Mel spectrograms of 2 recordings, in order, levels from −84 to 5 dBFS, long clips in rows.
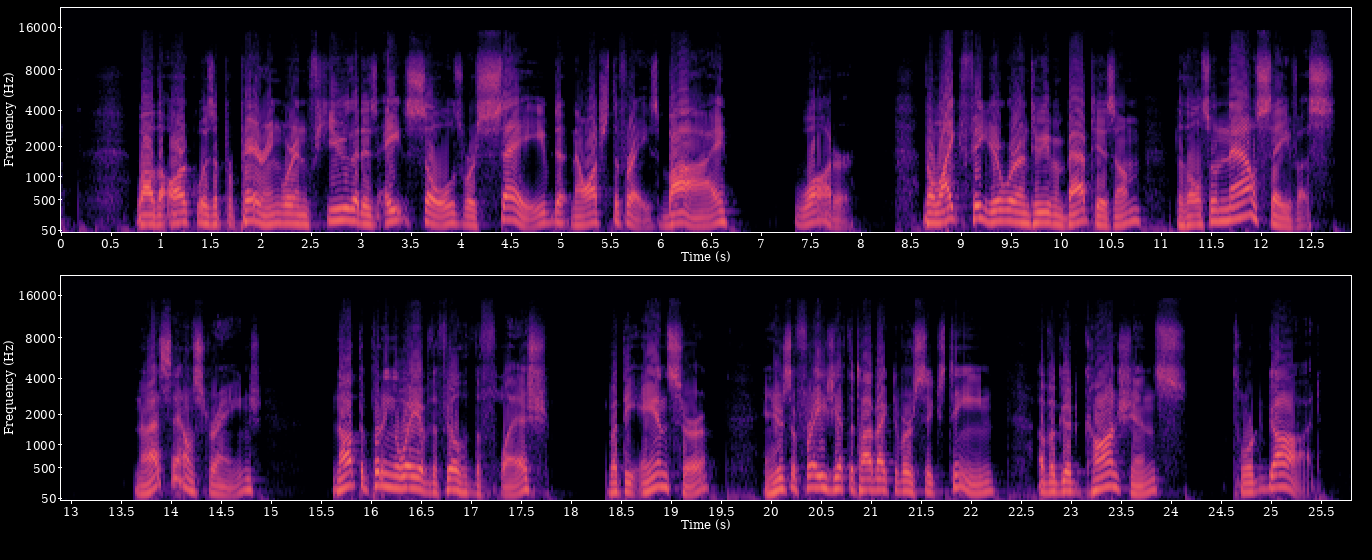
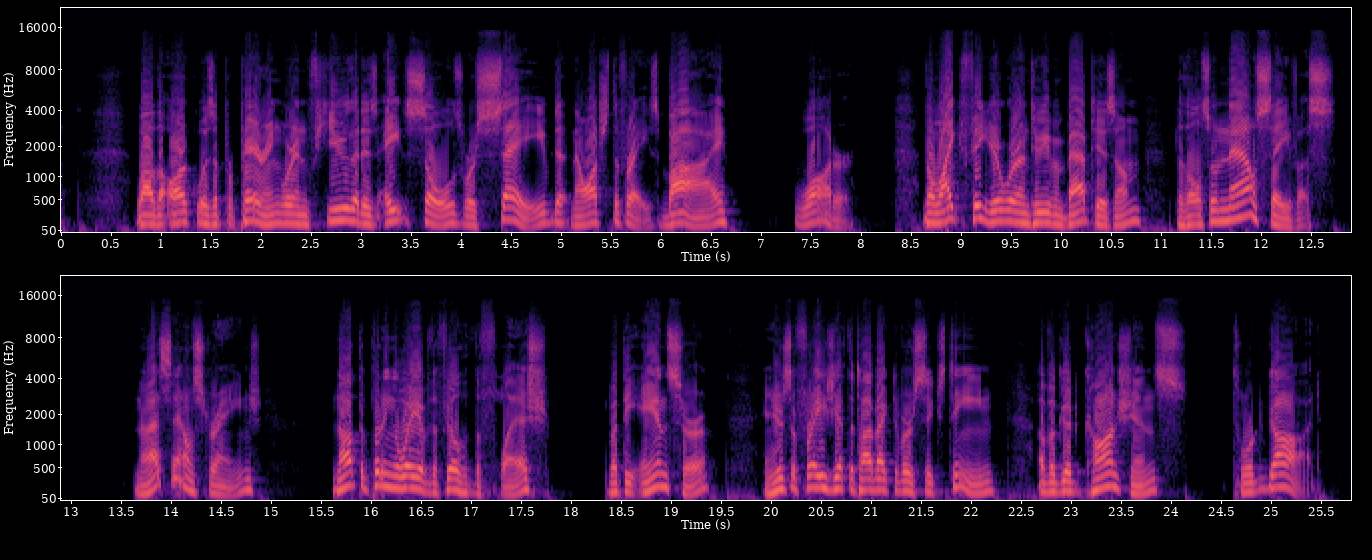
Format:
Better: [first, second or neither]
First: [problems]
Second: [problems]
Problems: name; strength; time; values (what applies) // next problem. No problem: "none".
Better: neither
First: distortion; slight; 5% of the sound clipped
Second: distortion; slight; 5% of the sound clipped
